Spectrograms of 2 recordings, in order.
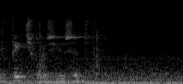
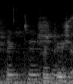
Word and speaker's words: fictitious: i say let's say features use it you're an extra syllable there i think it's fictitious i'm not sure okay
